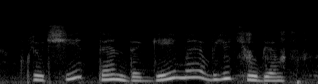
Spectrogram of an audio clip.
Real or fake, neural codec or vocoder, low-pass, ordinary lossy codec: real; none; 7.2 kHz; Opus, 32 kbps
